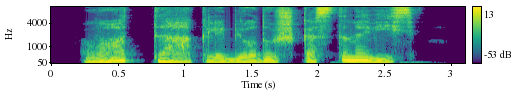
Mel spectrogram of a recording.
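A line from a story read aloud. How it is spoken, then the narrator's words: Mumble. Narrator (Russian): Пробормотал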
